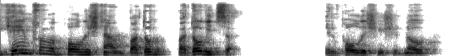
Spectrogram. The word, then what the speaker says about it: Wadowice: In Polish, every word has its stress on the next to last syllable. That's why it's Warszawa or Święcim. That's the Polish word for Auschwitz. So this is Wadowice or Wadowice.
